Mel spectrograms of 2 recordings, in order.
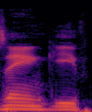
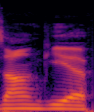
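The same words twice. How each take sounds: First: The name is said in an English-sounding way. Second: The name is said in a Russian-sounding way. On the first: This is the popular pronunciation. "instead of Zangief" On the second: This is the official pronunciation. "the official Capcom pr- pronunciation is Zangief"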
